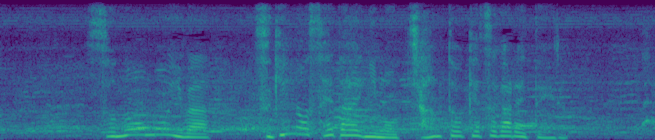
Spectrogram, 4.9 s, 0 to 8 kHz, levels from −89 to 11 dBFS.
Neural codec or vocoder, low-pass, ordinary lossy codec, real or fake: none; none; none; real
